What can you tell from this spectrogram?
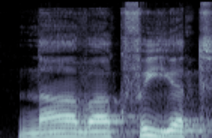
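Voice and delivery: ناواقفیت ending on "fiyat": naa-waaq-fi-yat; correct form. Shown as a demonstration. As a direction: sound the full "-yat" of ناواقفیت. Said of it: "صحیح تلفظ ہوگا". (ناواقفیت کا صحیح تلفظ، آخر میں "یت")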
